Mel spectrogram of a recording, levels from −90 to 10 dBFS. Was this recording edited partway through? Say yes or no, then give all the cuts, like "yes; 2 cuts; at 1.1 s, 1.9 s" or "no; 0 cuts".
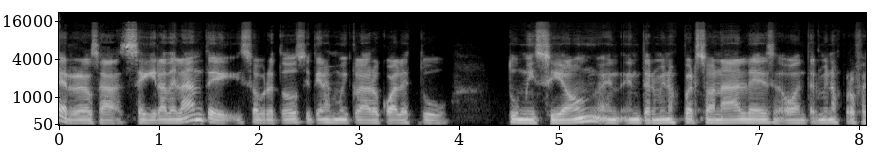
no; 0 cuts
